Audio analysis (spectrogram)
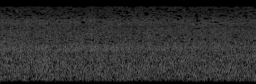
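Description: Light rain falling outdoors over a green picnic area where shashlik was being grilled, a steady, even hiss of drops with no talking, soft and constant throughout.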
